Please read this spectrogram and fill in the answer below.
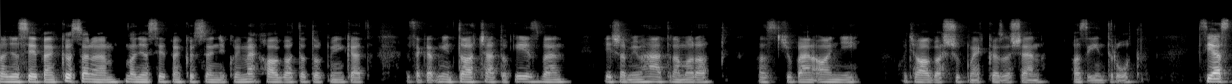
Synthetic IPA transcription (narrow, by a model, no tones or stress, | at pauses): nɒɟo̞nseːpɛŋkø̞sø̞nø̞mnɒɟo̞nseːpɛŋkø̞sø̞ɲːykho̞ɟmɛkhɒlɡɒt̪ːɒt̪o̞kmiŋkɛt̪ɛzɛkɛt̪mint̪ːɒrt͡ʃaːt̪o̞keːzbɛn | eːʃɒmiɦaːt̪rɒmɒɾɒt̪ː | ɒzt͡ʃupaːnʔɒɲːi | ho̞chɒlɡɒʃːukmɛkːø̞zø̞ʃɛn | ɒzint̪roːt̪ | sijɒs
